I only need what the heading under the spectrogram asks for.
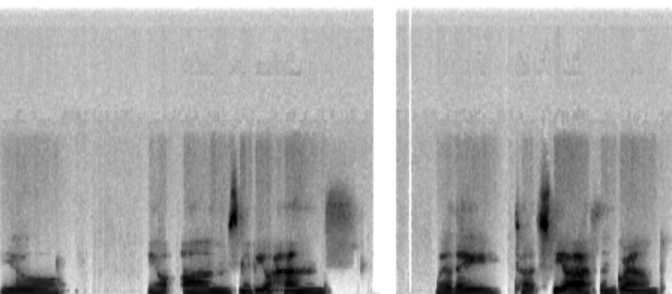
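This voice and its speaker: Guiding a yoga nidra relaxation, this woman speaks gently and soothingly without hurry, leaving long pauses. Her mid-range voice carries vocal fry and a flat delivery, and the audio is narrow and tinny with no room sound.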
